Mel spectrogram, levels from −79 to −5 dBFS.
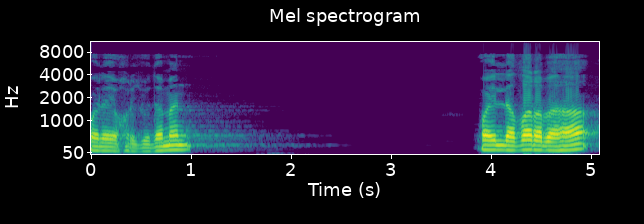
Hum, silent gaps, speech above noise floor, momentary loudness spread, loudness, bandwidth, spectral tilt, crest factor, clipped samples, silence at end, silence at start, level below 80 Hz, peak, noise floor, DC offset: none; 2.77-3.29 s; 63 dB; 8 LU; -13 LUFS; 8.2 kHz; -7.5 dB/octave; 16 dB; 0.2%; 0 s; 0 s; -62 dBFS; 0 dBFS; -76 dBFS; under 0.1%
